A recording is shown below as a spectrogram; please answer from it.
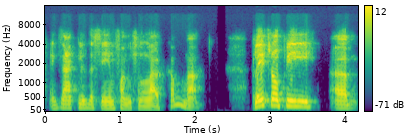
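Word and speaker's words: pleiotropy: the same functional outcome play trophy uh different people pronounce that differently I pronounce it as pleiotropia um the pre-appropy is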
